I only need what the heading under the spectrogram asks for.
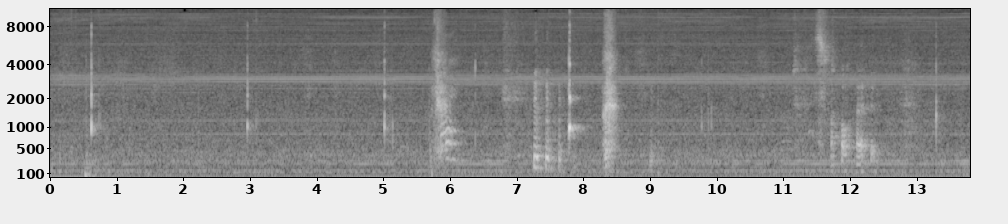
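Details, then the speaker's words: Baby hiccups (he also had them in the womb), recorded on a Flip Video camcorder: several soft, abrupt catch-like sounds at irregular intervals in a quiet room. Hiccups. "Is this his first hiccup? No, he would get them in the womb."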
